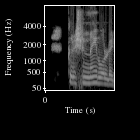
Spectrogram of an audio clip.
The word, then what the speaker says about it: कृष्ण: कृष्ण की जगह कृष्ण, जैसे आपने ण क्यों न बोला, या कृष्ण कृष्ण कहा, या किशन कहा, तो उसमें कोई भी कमी नहीं आएगी, क्योंकि आपको ये नाम मान करके जपना है, मंत्र मान के नहीं।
